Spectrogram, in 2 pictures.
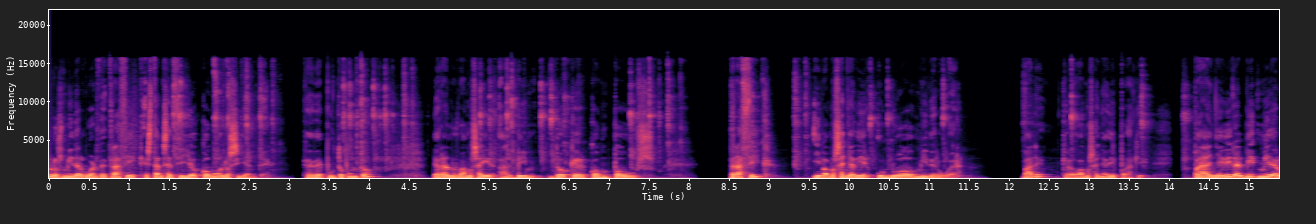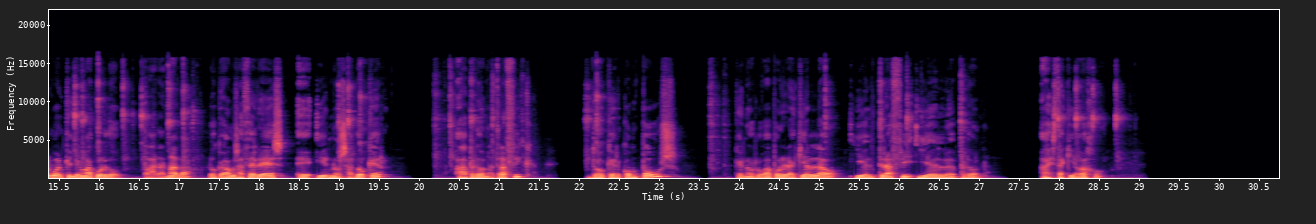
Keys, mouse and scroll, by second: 0.0 click, 1.4-2.4 typing, 3.7-11.2 typing, 4.5 Return, 12.9 typing, 14.2 typing, 15.5-17.2 typing, 18.9-22.4 typing, 23.5 typing, 23.7 Return, 25.4-26.2 typing, 28.1-28.8 typing.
